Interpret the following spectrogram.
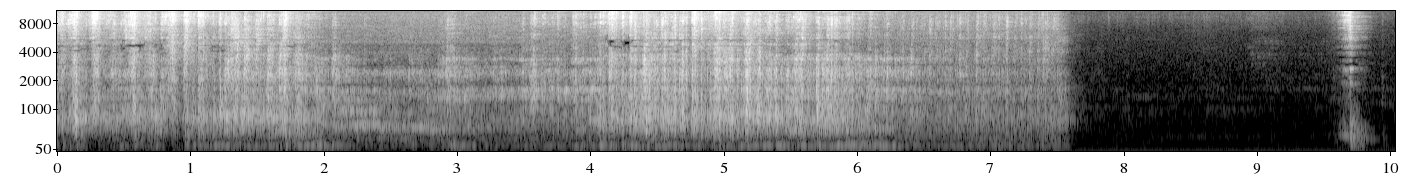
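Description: Espresso machine steam wand frothing milk in a stainless steel jug: a loud steady hiss with a low hum underneath, which cuts off suddenly about three-quarters of the way through. A brief knock comes near the end.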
